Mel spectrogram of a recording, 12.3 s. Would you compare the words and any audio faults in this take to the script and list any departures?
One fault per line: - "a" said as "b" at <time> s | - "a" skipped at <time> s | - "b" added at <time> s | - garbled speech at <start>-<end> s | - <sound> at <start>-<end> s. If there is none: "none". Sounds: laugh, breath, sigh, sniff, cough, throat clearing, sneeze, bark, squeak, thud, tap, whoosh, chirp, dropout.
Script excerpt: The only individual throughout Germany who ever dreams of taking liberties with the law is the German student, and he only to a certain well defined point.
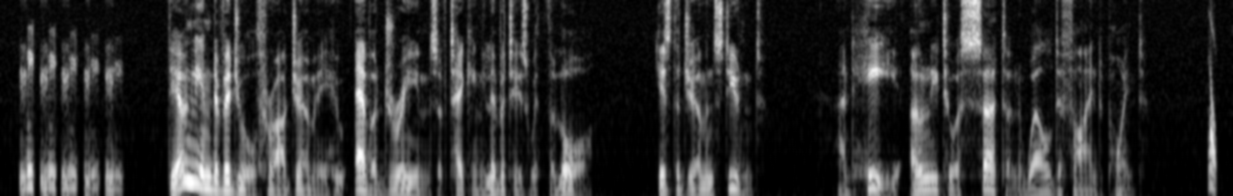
- laugh at 0.2-1.2 s
- chirp at 12.1-12.2 s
